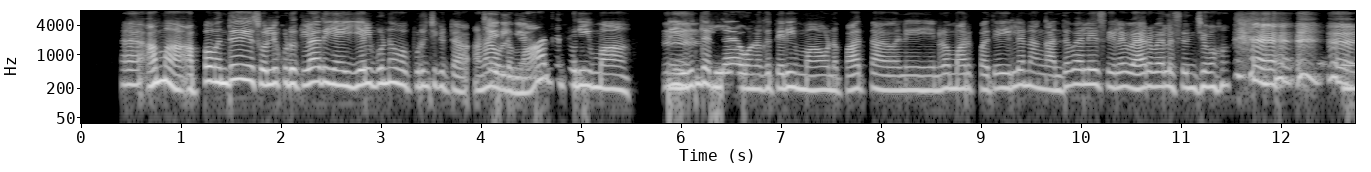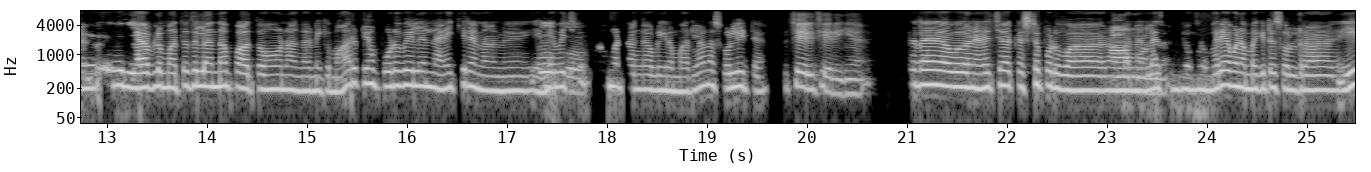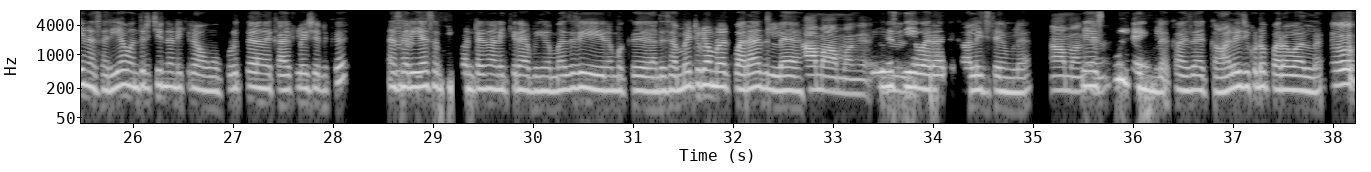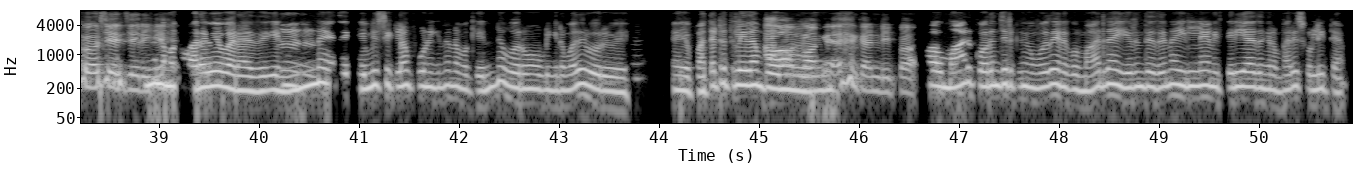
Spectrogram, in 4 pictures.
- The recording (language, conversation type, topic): Tamil, podcast, ஒருவரிடம் நேரடியாக உண்மையை எப்படிச் சொல்லுவீர்கள்?
- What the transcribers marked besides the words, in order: static; in English: "மார்க்கு"; in English: "மார்க்"; chuckle; laugh; distorted speech; in English: "லேப்ல"; in English: "மார்க்லாம்"; tapping; in English: "கால்குலேஷன்கக்கு"; mechanical hum; in English: "சப்மிட்"; in English: "சப்மிட்லாம்"; in English: "ரிவூஸ்லயும்"; in English: "டைம்ல"; in English: "காலேஜ்"; other noise; laughing while speaking: "ஓஹோ! சரி, சரிங்க"; in English: "டைம்ல"; in English: "கெமிஸ்ட்ரிக்கெல்லாம்"; other background noise; laughing while speaking: "ஆமாங்க"; in English: "மார்க்"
